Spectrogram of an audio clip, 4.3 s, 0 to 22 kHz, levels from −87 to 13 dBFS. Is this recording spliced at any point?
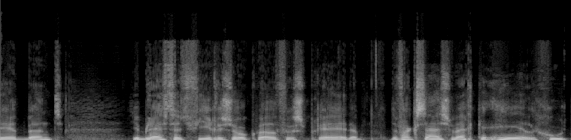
no; 0 cuts

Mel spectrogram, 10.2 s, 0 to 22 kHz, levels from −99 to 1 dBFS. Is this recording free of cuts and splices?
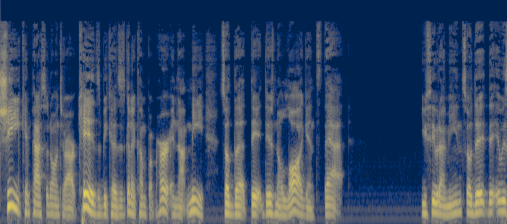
yes; 0 cuts

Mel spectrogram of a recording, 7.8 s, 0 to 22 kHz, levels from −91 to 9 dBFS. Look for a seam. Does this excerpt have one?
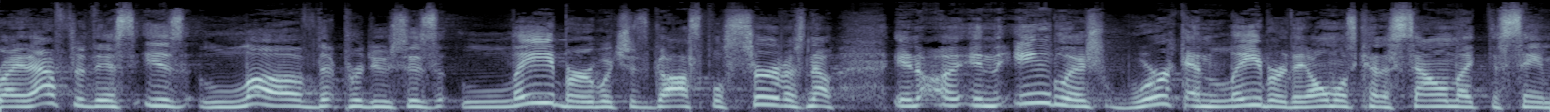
no; 0 cuts

